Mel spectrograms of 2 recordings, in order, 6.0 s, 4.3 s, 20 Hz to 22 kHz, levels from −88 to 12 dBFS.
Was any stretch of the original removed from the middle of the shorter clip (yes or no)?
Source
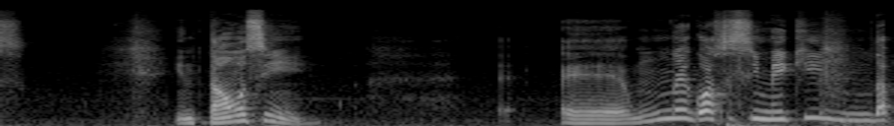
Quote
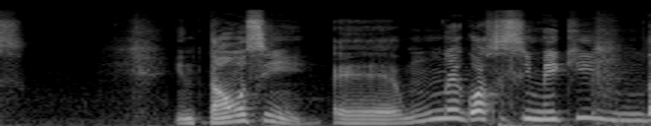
yes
